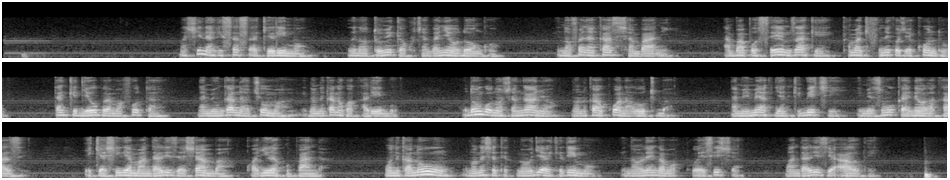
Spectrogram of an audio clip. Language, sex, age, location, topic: Swahili, male, 25-35, Dar es Salaam, agriculture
